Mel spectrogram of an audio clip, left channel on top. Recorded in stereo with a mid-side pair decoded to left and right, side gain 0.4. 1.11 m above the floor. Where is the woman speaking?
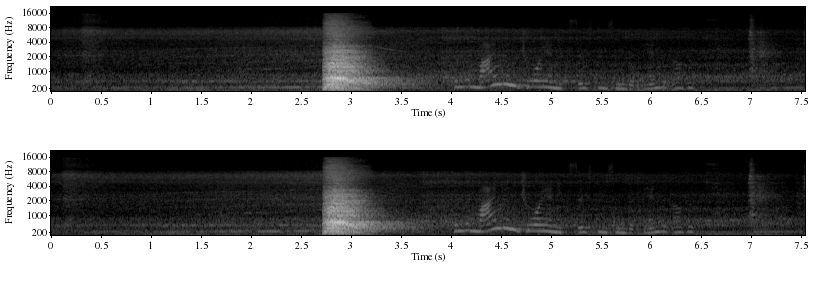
20° right, 0.7 m.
